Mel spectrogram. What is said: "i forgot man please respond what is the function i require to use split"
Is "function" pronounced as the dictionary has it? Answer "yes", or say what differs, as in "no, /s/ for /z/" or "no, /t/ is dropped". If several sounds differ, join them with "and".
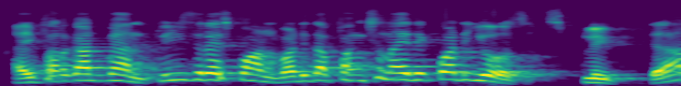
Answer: yes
